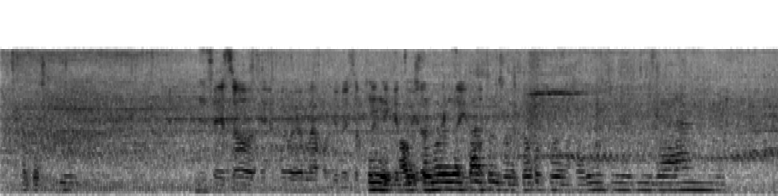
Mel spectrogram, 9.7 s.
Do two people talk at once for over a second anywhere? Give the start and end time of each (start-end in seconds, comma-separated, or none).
4.6-6.1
